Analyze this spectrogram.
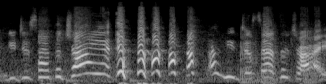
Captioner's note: laughs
